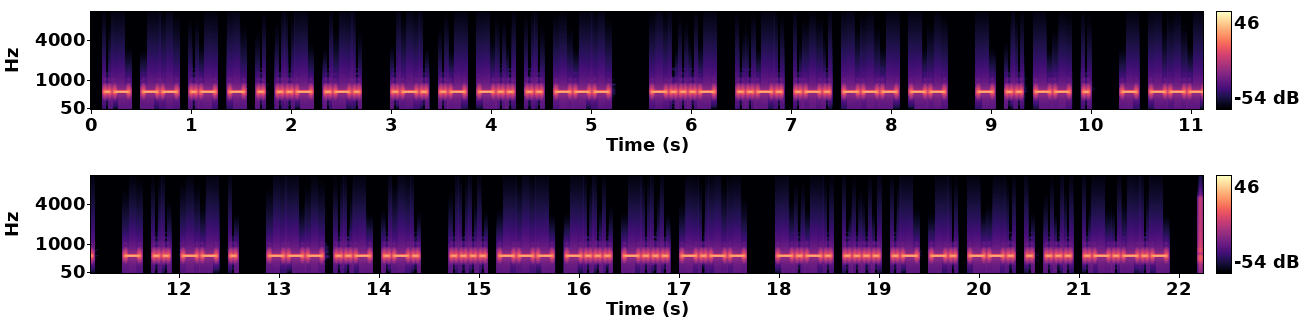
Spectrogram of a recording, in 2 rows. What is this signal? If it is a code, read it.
Morse code, heard as a keyed tone, about 25 wpm, 600 Hz. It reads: AMATEUR RADIO <BT> FROM TIME TO TIME OUR HOBBY CHANGES.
